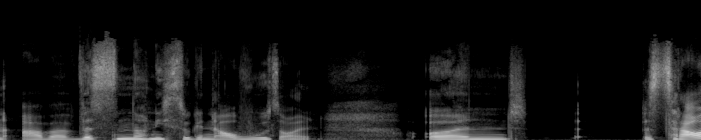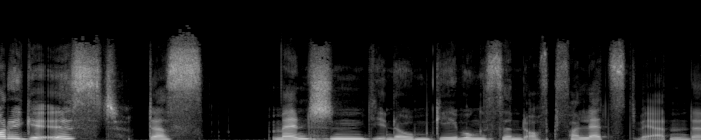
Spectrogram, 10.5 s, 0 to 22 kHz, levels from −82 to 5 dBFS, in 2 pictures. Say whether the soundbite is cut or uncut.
cut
